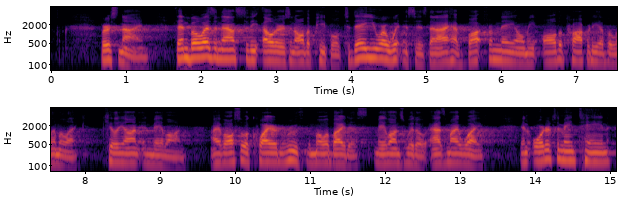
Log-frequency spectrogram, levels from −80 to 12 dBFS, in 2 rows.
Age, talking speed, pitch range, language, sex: 30-49, 185 wpm, 120-155 Hz, English, male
